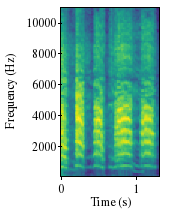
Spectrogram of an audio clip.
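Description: A fox gives a rapid series of five harsh, raspy barking screams, close and loud, with brief gaps between each call.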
